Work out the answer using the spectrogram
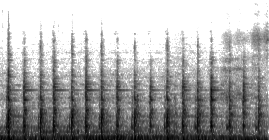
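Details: Car on jack stands, wheel rocked in and out by hand; sharp evenly spaced clunks two or three a second from a worn ball joint with a lot of play.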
